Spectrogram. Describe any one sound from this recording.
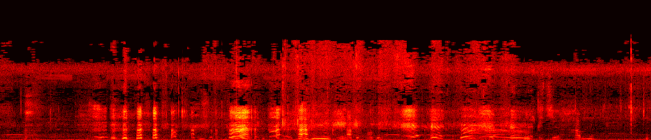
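Young girls laugh and giggle close by.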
